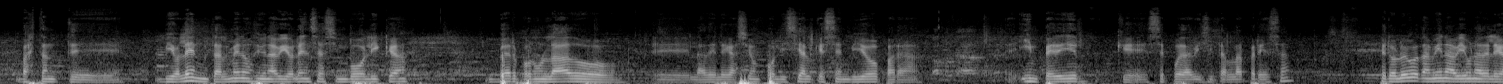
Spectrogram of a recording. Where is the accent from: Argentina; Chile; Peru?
Argentina; also born or lived in Mexico; now in United Kingdom; Soy argentino de origen, vivo en Inglaterra, trabajo en la Universidad de Newcastle, soy sociólogo y, bueno, viví en México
